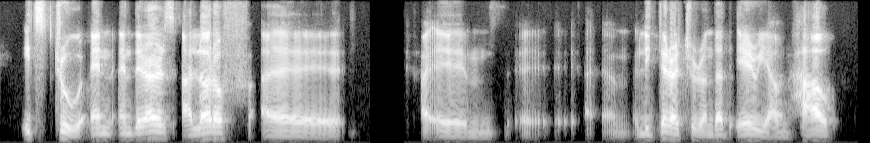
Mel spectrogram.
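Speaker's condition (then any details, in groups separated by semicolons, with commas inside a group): No condition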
